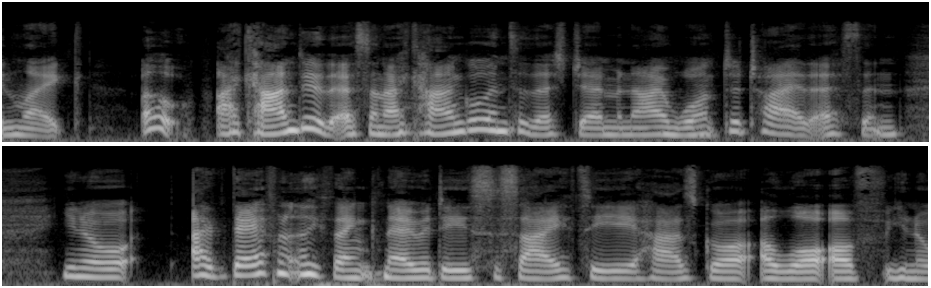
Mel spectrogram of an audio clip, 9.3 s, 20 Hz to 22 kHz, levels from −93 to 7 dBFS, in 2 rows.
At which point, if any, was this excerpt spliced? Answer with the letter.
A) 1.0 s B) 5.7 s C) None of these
A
